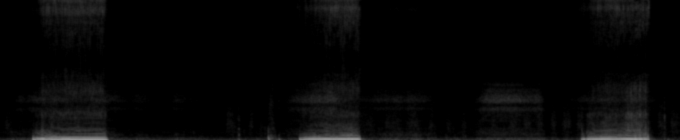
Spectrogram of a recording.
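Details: Tuna, a four-year-old male long-coat Chihuahua, asleep and worn out after an hour-long walk, tongue out; three loud, harmonic-rich snores, each lasting about a second and spaced roughly four seconds apart, with quiet breathing between them.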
